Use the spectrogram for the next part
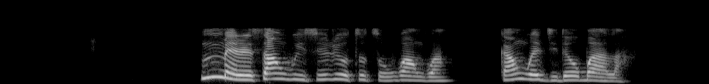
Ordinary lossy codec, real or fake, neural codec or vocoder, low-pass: none; real; none; 5.4 kHz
